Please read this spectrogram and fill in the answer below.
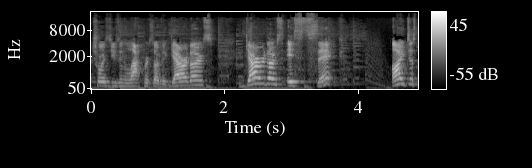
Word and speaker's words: Gyarados: or Pokemon challenges himself would say Gyarados even though he pronounces it jaros yeah I'm calling you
